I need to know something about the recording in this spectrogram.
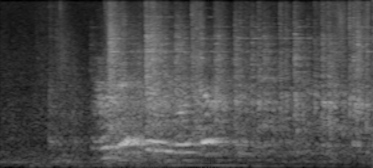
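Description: Elevator doors slide open with a rumble.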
